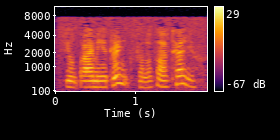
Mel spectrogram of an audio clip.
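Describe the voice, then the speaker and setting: A woman's voice: mid-range voice, animated, fast talker, lightly acted. An actress playing a wounded but resolute young saloon woman in an old-time radio western. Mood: brittle, defiant. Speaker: radio drama actor. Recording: dull old radio recording.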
